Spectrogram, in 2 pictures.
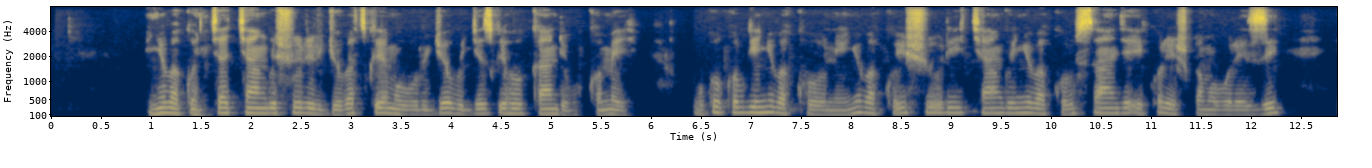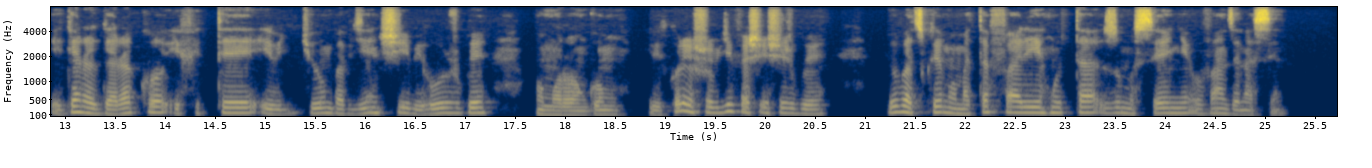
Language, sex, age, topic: Kinyarwanda, male, 36-49, education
